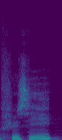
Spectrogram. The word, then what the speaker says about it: fusil: Et pour compliquer encore un peu les choses, IL, donc cette fois avec un seul L, IL, il peut parfois se prononcer I. Un outil, un fusil ou un enfant gentil.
